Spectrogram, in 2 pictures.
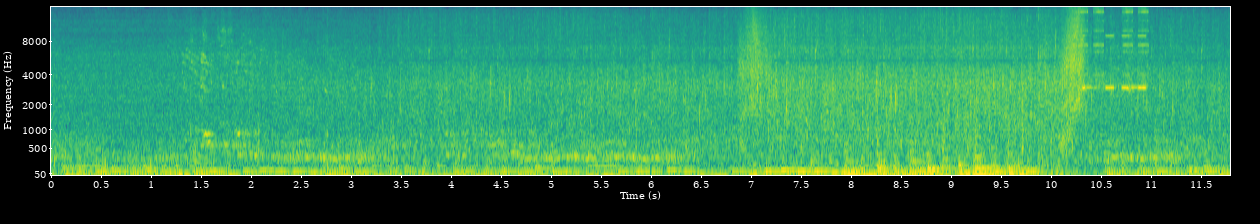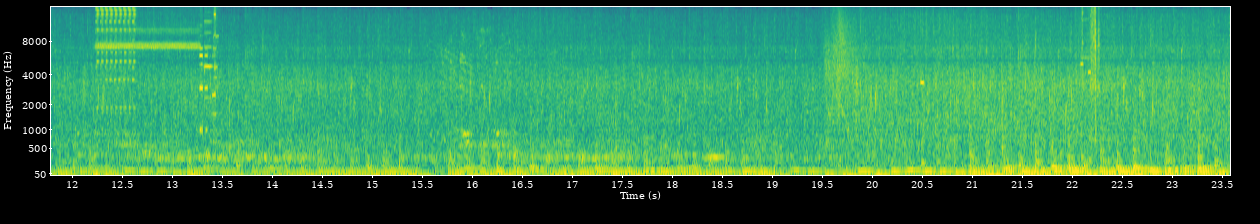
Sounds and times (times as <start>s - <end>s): Music: 0.0s - 23.5s
Raindrop: 0.0s - 23.5s.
